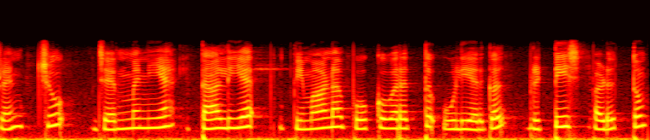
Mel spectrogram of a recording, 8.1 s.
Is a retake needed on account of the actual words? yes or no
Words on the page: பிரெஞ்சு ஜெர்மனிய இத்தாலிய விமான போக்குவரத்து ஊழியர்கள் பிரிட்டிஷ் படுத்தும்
no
